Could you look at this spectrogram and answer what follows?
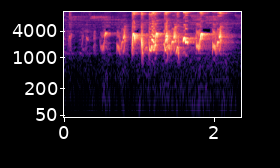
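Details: Loud, close stripe-throated bulbul decoy bird confronting captured wild birds: a rich, bubbling warbled phrase of tumbling liquid notes, rising to a continuous chatter before stopping abruptly.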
